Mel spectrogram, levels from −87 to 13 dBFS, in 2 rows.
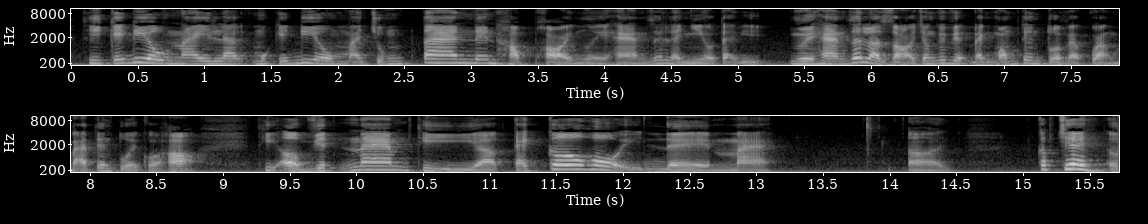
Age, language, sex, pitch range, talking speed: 20-39, Vietnamese, male, 120-190 Hz, 205 wpm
